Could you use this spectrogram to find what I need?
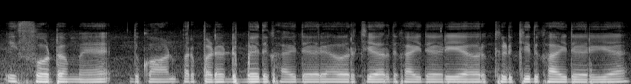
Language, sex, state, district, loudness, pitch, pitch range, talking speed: Hindi, male, Punjab, Fazilka, -14 LUFS, 120 Hz, 115-125 Hz, 220 wpm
